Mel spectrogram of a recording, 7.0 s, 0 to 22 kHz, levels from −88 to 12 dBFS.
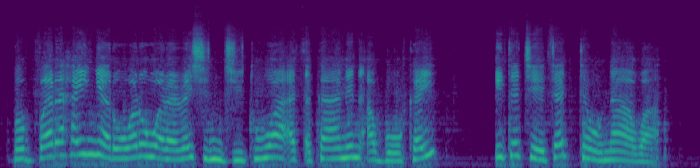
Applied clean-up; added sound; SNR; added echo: neural mask model RNNoise.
